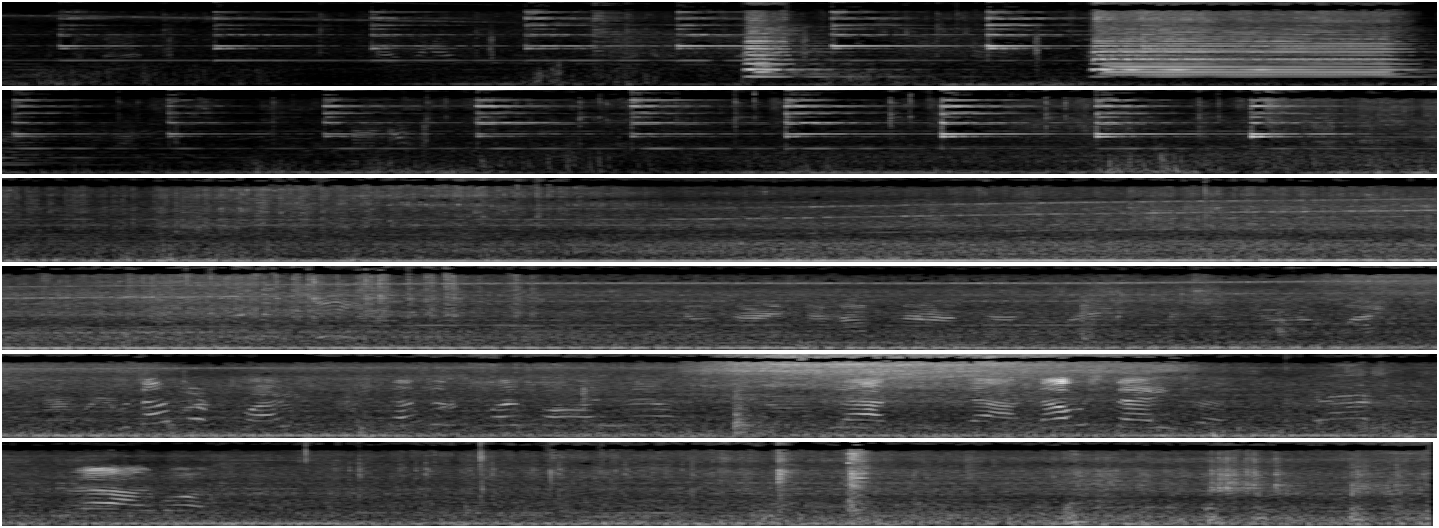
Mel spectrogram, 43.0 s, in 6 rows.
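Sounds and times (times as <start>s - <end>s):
crossing bell dinging: 0.0s - 14.6s
locomotive rumbling past: 0.0s - 43.0s
train horn blasts: 3.7s - 4.6s, 5.4s - 7.7s.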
